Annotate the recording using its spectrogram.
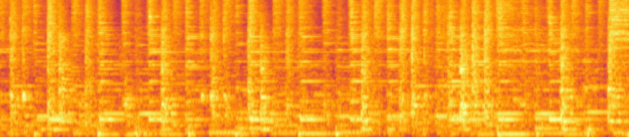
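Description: Salsa band playing live: a busy, steady percussion rhythm over a bass guitar line.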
